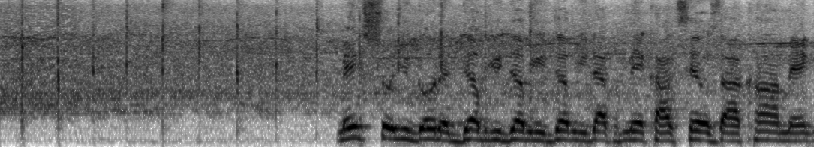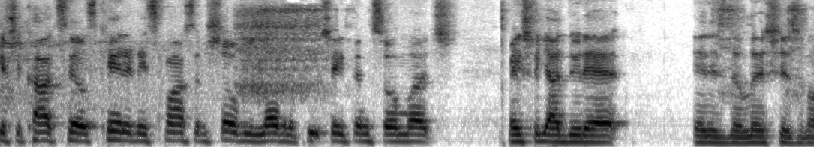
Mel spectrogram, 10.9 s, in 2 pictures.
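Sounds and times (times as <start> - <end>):
applause: 0.0 - 5.6
speech: 2.2 - 10.8.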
